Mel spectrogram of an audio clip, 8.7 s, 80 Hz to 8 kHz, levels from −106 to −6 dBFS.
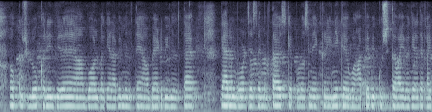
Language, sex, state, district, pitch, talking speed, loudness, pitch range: Hindi, female, Uttar Pradesh, Jalaun, 190 Hz, 255 wpm, -25 LUFS, 185-195 Hz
